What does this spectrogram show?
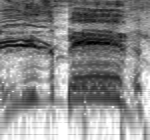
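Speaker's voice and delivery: drawn-out wrestler shout; Macho Man impression. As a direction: call it out like Randy Savage.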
